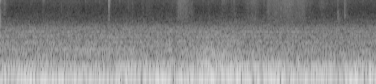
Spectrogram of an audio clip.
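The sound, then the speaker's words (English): Steady, loud low rumble of a car being driven, heard from inside the cabin, engine and road noise droning evenly throughout with no talking. “And I'm driving, so it might sound like shit”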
